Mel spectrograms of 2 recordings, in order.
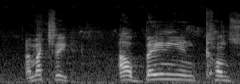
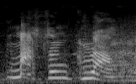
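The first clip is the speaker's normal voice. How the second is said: mustn't grumble; 7 semitones higher, much slower than usual. Retold or imitated. Repeated catchphrase, slow and high.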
